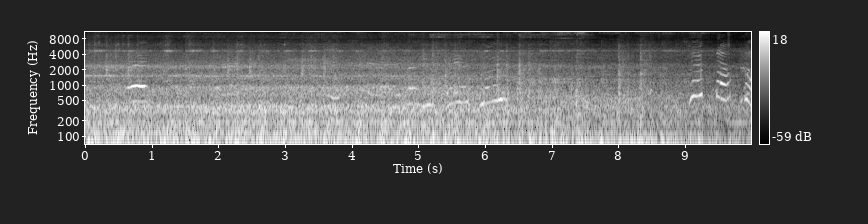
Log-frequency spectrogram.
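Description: Vande Bharat Express electric multiple-unit train passing close by: a steady rumble of wheels on rail that eases off near the end as the last coach goes by.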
